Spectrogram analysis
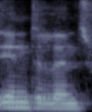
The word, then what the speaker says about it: Indolence: At least indolence rhymes with insolence, says Tomasz.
